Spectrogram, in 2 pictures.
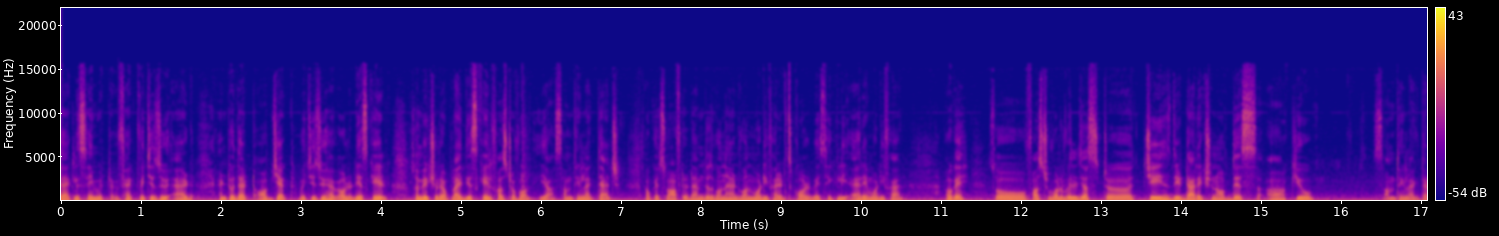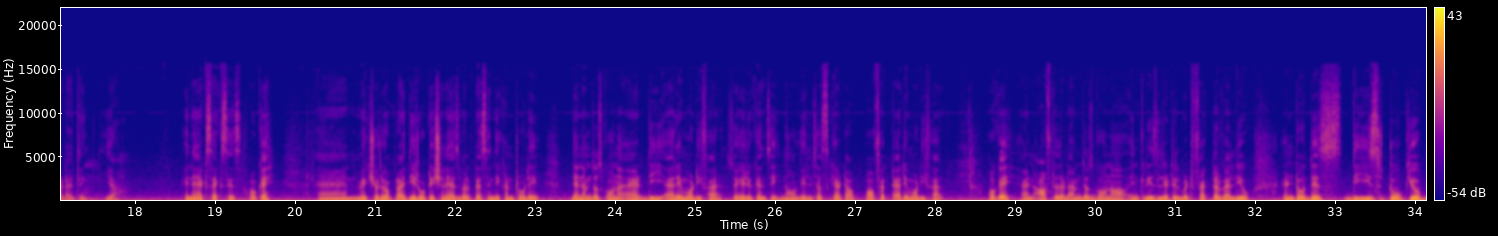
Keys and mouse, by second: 5.0 ctrl+a, 6.3-7.0 drag, 9.8-10.5 drag, 11.4-12.1 middle drag, 13.7-15.4 drag, 16.1-18.4 drag, 19.9-20.3 drag, 20.7 ctrl+a, 24.1-25.2 drag, 28.0 shift+middle click, 28.7 shift+middle click, 31.3-34.1 drag.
